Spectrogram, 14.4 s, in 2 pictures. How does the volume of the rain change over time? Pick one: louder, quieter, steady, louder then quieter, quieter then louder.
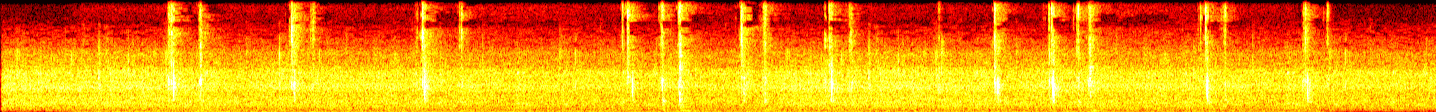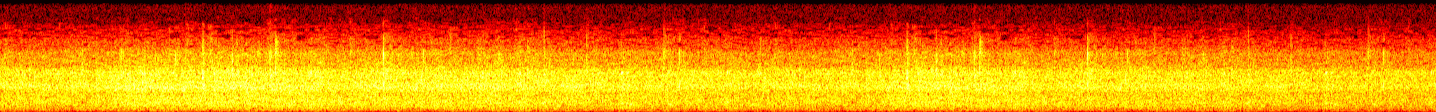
steady.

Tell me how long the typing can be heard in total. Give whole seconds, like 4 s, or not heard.
6 s.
